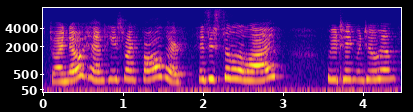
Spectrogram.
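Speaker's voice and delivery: put-on high, excited boy asking about his father; eager puppet boy. A narrator's reading. Pinocchio asking the pigeon about his father, high and eager. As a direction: grab at the news that father lives.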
